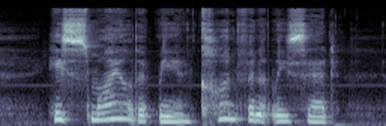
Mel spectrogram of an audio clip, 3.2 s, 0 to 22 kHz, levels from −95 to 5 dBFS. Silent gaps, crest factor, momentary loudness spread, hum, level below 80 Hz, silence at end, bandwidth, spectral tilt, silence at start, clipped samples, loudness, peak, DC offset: none; 20 dB; 13 LU; none; -58 dBFS; 0.45 s; 16.5 kHz; -2.5 dB/octave; 0.45 s; under 0.1%; -18 LUFS; 0 dBFS; under 0.1%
